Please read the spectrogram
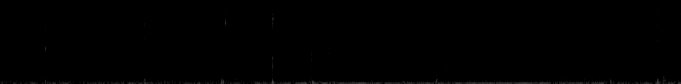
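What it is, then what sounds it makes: Dry glycerin soap being cut. A dry, solid green translucent glycerin soap bar with white stripes is repeatedly cut and scraped with a utility knife blade over a pile of soap chips. About a dozen short, bright, crisp clicks and crunches stand out, each dying away almost instantly. A steady low hum sits underneath at a quiet level.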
